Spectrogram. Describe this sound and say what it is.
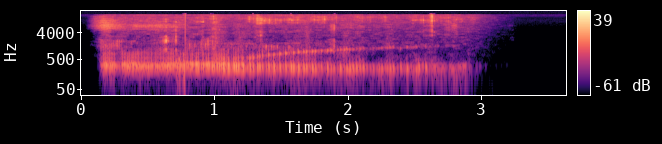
Stomach Rumble
accidentally recorded in the background when doing voiceover recording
